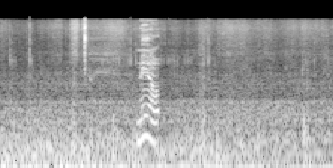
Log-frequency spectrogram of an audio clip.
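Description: Car engine and road noise heard inside the cabin while driving: a steady low rumble.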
